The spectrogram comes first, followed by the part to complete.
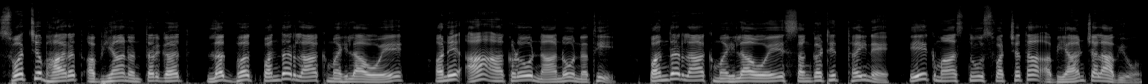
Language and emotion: Gujarati, neutral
